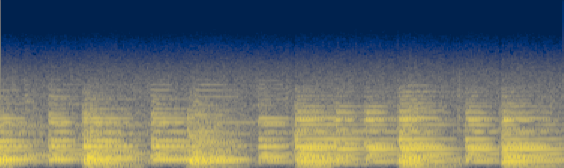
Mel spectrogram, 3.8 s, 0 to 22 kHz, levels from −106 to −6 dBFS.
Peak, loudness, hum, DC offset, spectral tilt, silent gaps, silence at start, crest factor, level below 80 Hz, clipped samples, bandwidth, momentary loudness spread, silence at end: -2 dBFS; -18 LUFS; none; under 0.1%; -11.5 dB/octave; none; 0 s; 16 dB; -40 dBFS; under 0.1%; 4.5 kHz; 5 LU; 0 s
